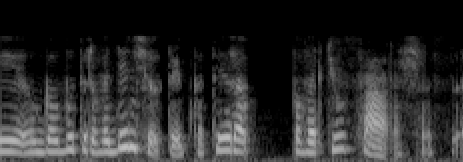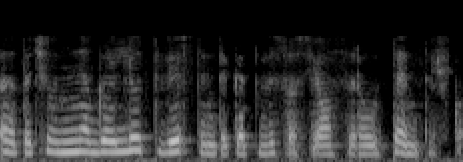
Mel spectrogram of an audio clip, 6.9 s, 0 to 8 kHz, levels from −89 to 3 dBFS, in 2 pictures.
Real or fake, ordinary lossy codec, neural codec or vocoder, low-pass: real; AAC, 16 kbps; none; 7.2 kHz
